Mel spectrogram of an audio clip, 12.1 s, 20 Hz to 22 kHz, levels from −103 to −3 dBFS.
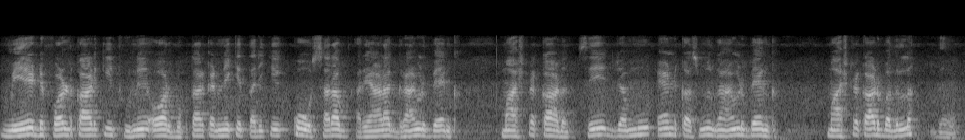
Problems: none marked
